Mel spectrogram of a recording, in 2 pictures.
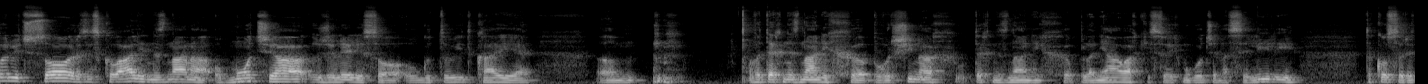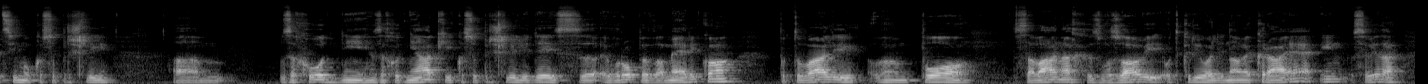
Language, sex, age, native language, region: Slovenian, male, 50-59, Slovenian, Gorica region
